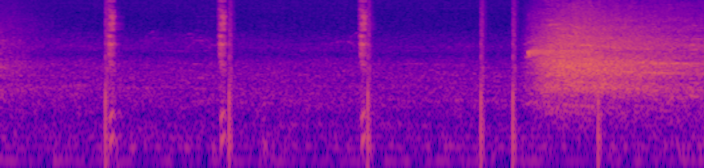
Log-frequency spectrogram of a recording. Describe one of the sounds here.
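A ball is struck with sharp thumps, back and forth.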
